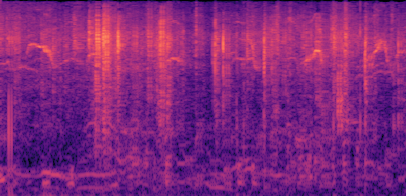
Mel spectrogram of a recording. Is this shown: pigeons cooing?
yes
